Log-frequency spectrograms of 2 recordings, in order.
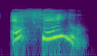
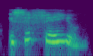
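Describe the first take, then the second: First: FEIO dito agudo e firme; afirmação enfática. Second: Dito mais baixo, sem alarde; fala contida. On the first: Shown as a demonstration. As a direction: repete com convicção, subindo o tom em "feio". Repete afirmando sem medo. (ênfase aguda em "feio", sem medo) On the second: Retold or imitated. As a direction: comenta discretamente, em volume baixo. Fala contida, antes de repetir afirmando. (em tom baixo e contido)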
